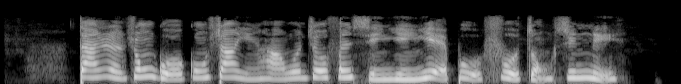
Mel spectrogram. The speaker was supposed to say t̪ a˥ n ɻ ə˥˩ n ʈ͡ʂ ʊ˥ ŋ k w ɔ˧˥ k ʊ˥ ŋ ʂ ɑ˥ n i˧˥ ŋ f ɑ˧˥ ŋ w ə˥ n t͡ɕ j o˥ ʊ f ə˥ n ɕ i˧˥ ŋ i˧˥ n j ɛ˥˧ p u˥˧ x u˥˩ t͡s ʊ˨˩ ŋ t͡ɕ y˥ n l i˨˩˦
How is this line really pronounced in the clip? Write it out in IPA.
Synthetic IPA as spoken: t̪ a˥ n ɻ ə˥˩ n ʈ͡ʂ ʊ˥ ŋ k w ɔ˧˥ k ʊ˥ ŋ ʂ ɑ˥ ŋ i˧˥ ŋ x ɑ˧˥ ŋ w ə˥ n t͡ɕ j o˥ ʊ f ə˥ n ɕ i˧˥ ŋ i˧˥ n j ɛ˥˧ p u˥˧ f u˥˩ t͡s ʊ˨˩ ŋ t͡ɕ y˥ n l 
